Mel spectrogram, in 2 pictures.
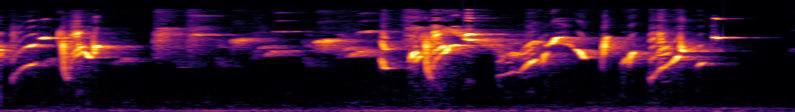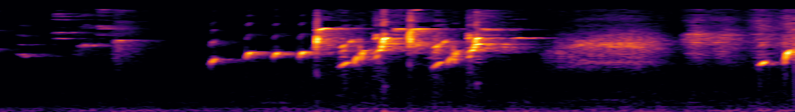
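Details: American goldfinch song meant for courting a mate and training chicks to sing: a fast run of high, sweeping, twittering notes, a short pause near three seconds, then more bright chirps and a soft buzzy note.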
